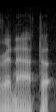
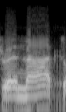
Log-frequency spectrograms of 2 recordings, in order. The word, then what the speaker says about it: Reneto: I don't know that I can correct ex-Prime Minister, but the name, the real pronunciation is Reneto, not Renato.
